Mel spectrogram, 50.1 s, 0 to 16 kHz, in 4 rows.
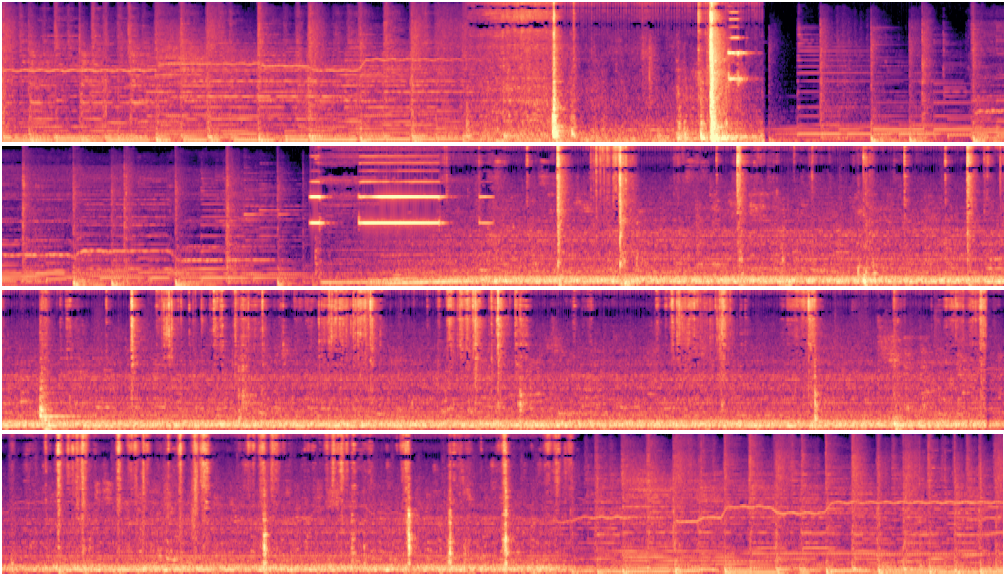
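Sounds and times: air fryer beeping: 5.8s - 9.6s, 16.4s - 44.5s
low hum: 16.4s - 44.6s
cutting and crunching cauliflower: 26.6s - 32.4s, 33.2s - 35.5s, 36.8s - 44.7s.

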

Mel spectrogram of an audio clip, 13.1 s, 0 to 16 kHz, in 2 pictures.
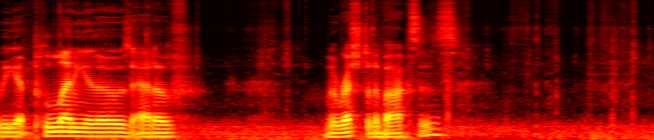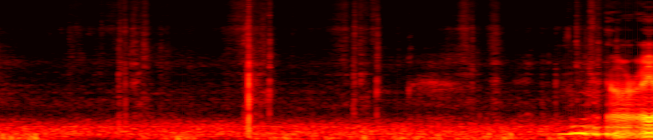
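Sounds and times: cards sliding and clicking: 4.4s - 6.6s, 7.6s - 12.1s.

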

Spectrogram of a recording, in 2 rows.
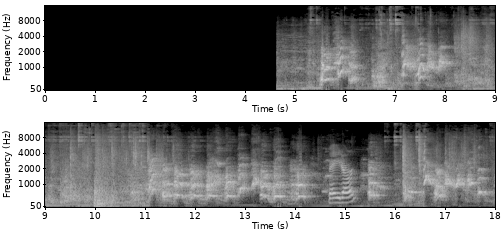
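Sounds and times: dogs barking and whining: 4.7s - 18.0s
thump: 9.9s - 10.6s.

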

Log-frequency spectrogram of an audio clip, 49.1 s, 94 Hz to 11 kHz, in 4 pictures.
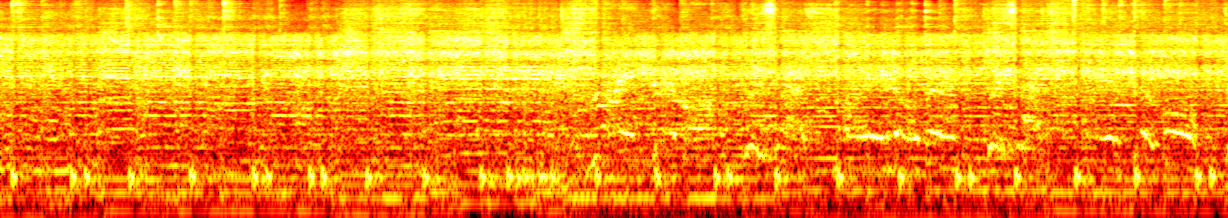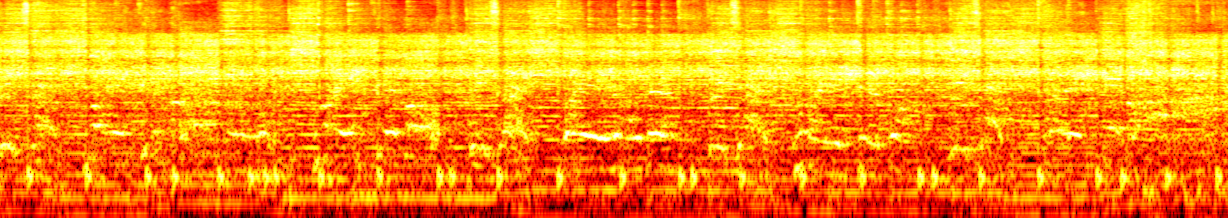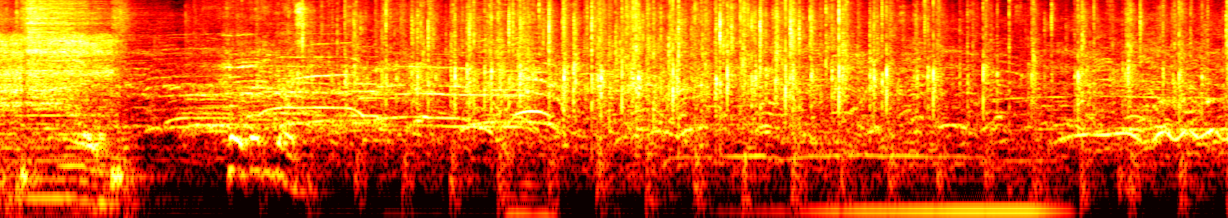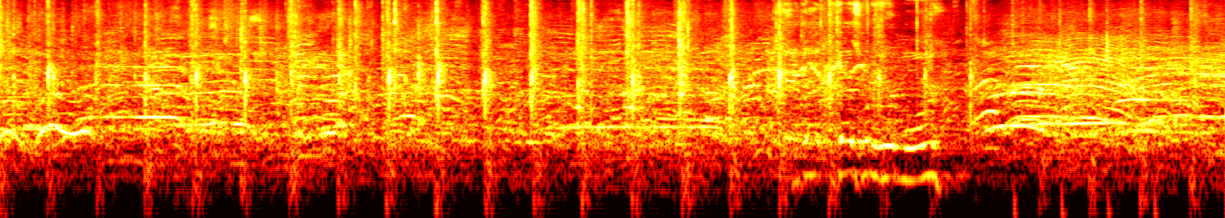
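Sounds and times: punk rock band playing live: 0.0s - 26.0s
person singing: 5.5s - 25.8s.

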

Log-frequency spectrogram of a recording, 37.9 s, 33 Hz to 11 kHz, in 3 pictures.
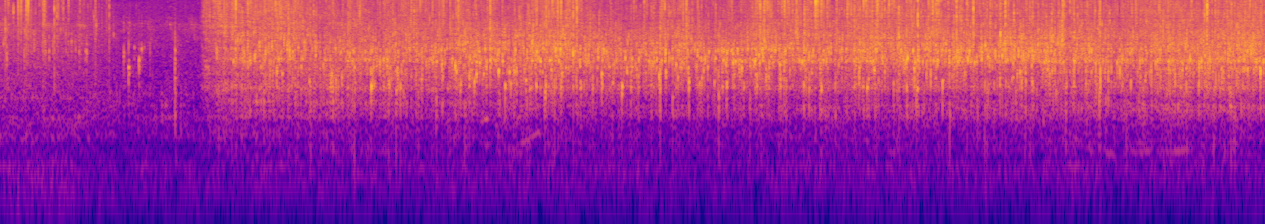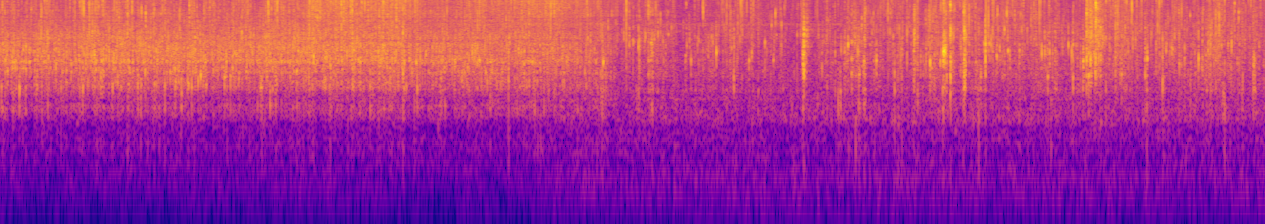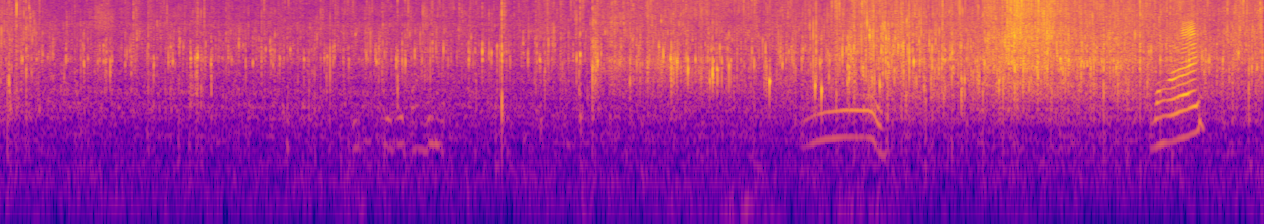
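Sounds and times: fish deep-frying in oil: 0.0s - 37.9s.

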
